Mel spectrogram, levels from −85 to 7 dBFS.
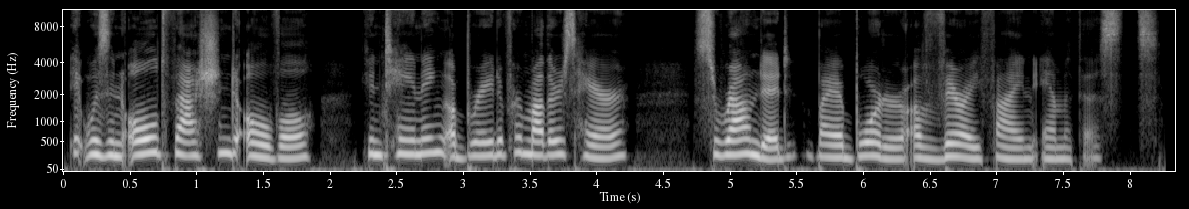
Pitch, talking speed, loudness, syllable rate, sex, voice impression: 230 Hz, 145 wpm, -17 LUFS, 4.5 syllables/s, female, feminine, slightly adult-like, clear, slightly fluent, cute, slightly refreshing, friendly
